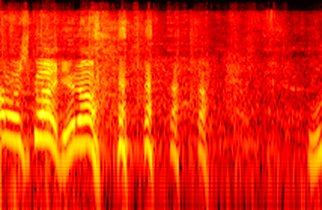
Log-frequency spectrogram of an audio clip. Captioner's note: laughter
